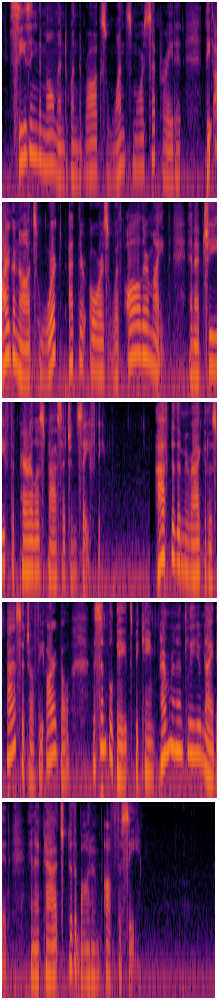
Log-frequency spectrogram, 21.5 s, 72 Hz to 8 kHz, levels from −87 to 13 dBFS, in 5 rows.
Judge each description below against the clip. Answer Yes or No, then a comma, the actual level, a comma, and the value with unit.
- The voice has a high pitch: No, medium, 140 Hz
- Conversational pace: No, slow, 130 wpm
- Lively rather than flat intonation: Yes, wide, 6.6 semitones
